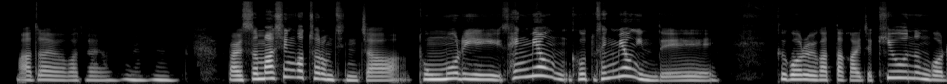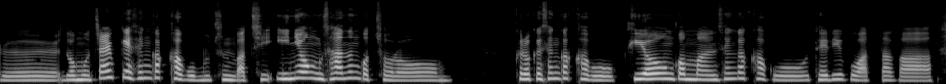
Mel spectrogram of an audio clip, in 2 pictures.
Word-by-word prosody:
맞아요, 205 -1 -3
맞아요. 190 0 -7
음음. 200 -2 -3 0.5
말씀하신 260 - +3
것처럼 275 -8 +1
진짜 190 -1 -3 0.2
동물이 230 -2 +4
생명 335 - +1
그것도 225 0 -2
생명인데 190 - -1 0.6
그거를 225 -3 +3
갖다가 200 -2 -2
이제 185 - -6
키우는 295 -2 -1
거를 190 -1 -2
너무 210 +1 +2
짧게 310 +5 +4
생각하고 285 -7 0
무슨 200 +2 -2
마치 220 +4 -3
인형 265 +1 +4
사는 270 +4 +2
것처럼 190 -5 -4 0.6
그렇게 245 0 +2
생각하고 240 -8 -2
귀여운 255 +1 +6
것만 230 -3 +2
생각하고 215 -6 -4
데리고 220 +1 -2
왔다가 185 -2 -4
215 Hz, 265 characters per minute, -22 LUFS, 195-260 Hz, 0.6 s, 귀여운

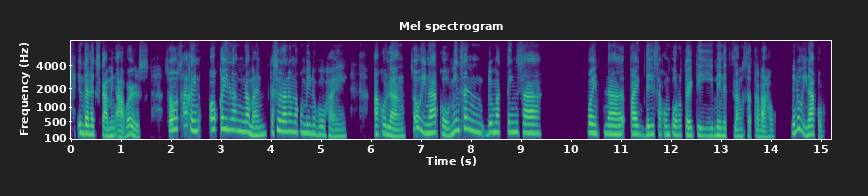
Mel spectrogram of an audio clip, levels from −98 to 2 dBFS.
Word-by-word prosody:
in 220 -1 +1
the 210 - +10
next 195 -1 -1
coming 160 0 +1
hours, 150 -1 -1 0.3
so 145 +2 +4
sakin, 270 +6 +1 0.2
okey 310 0 +3
lang 285 -3 0
naman 185 -5 +2
kasi 230 +4 -4
wala 255 -1 +6
naman 250 -1 +1
akong 230 -1 -4
binubuhay, 175 -8 -5 0.6
ako 200 +2 +1
lang, 155 -2 +1
so - - 0
uwi 255 - 0
na 225 +2 +5
ako 185 -7 -2
minsan 275 -1 0
dumating 240 +2 0
sa, 220 -2 +3 0.9
point 220 -3 +3
na, 200 -1 +3
5 200 -1 +3
days 190 +2 -1
akong 190 -1 -4
puro 185 -2 -1
30 165 -2 -2
minutes 165 -2 -3
lang 150 +1 -3
sa - - -6
trabaho, 140 -2 -3 0.4
then 220 - +2
uwi 285 - -2
na 195 +1 +6
ako. 140 -6 -10
200 Hz, 155 wpm, -24 LUFS, 165-235 Hz, 0.9 s, the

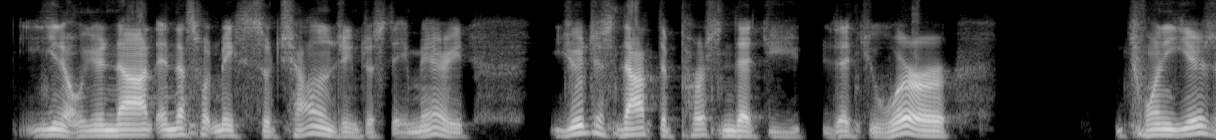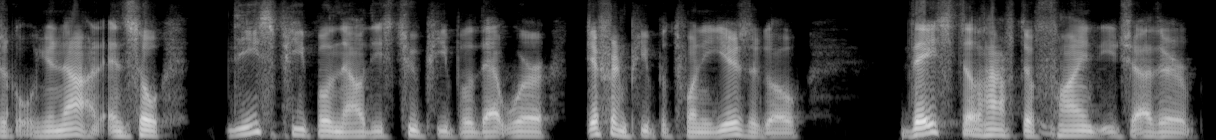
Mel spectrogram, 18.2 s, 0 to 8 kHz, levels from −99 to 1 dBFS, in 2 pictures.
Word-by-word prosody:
you 115 +2 -1
know, 105 -2 0
you're 110 +2 +1
not 115 +1 +6
and 115 +2 +2
that's 130 -2 -1
what - - -2
makes 105 0 -1
it - - -14
so - - -5
challenging 110 - -3
to 85 +3 -7
stay 85 +1 -10
married, 95 - -2 0.6
you're 130 +9 +2
just 155 -5 -5
not 125 +3 +3
the - - -3
person 115 -2 -4
that 105 - +1
you 85 -2 -12 0.2
that 100 -2 -6
you 90 - -5
were 105 0 +6 1.3
20 120 +2 +2
years 130 +2 +2
ago, 95 - -7
you're 100 +2 -2
not, 120 +4 +2
and 100 -1 -1
so 105 +3 +4 0.5
these 140 - -2
people 105 -4 -2
now, 95 0 0
these 95 0 -7
2 110 - -3
people 95 -1 -6
that 95 +1 0
were 95 0 -1 0.3
different - - +1
people - - -7
20 90 -1 -3
years 110 +5 +1
ago, 85 -1 -4 0.7
they 130 +7 +7
still 165 - -1
have 115 -1 0
to - - 0
find 105 -2 -1
each 90 -1 -9
other 90 -2 -1
105 Hz, 170 wpm, -25 LUFS, 95-120 Hz, 1.3 s, they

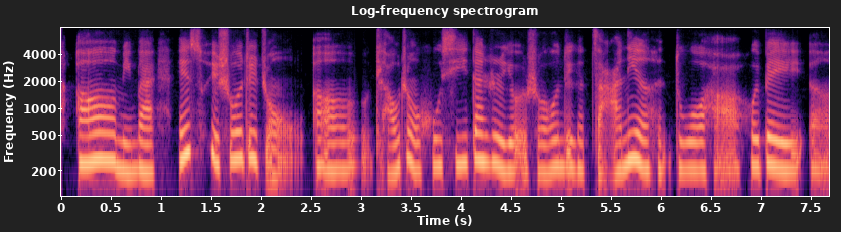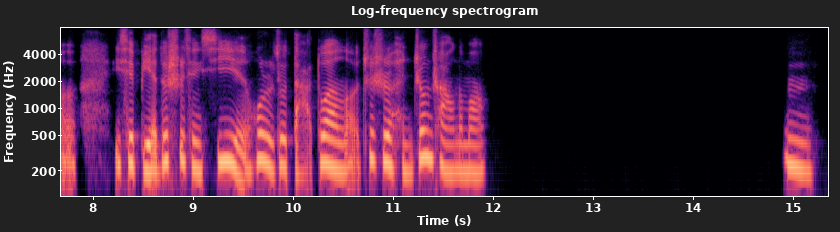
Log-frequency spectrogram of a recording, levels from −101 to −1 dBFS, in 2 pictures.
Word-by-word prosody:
哦， 255 +1 +6
明 205 -2 0
白。 200 -2 +1 0.2
诶， 295 +4 +7
所 320 -1 -8
以 275 - +4
说 270 +2 +2
这 275 - +3
种， 255 +1 -5
呃， 215 -1 -2 0.2
调 190 +1 -4
整 230 -4 0
呼 230 +1 -4
吸， 240 +2 -1
但 260 -1 +3
是 235 -4 +2
有 205 - 0
的 - - -3
时 200 - -7
候 205 +3 -1
这 220 - -1
个 210 -1 -4
杂 200 - -3
念 250 -4 +5
很 210 +1 -7
多 210 0 -1
哈， - - -4
会 230 - 0
被， 220 +2 +3
呃， - - -6 0.4
一 250 - -5
些 240 +1 +2
别 200 -3 +2
的 245 - +1
事 265 - -1
情 220 -4 -2
吸 255 +5 +1
引 205 -4 0
或 265 +5 +2
者 235 - +2
就 225 +2 -1
打 - - -6
断 235 -4 +3
了， - - -5
这 270 - -2
是 250 -1 +2
很 205 -3 -5
正 280 +6 +3
常 215 -7 -3
的 200 - -4
吗？ 200 +1 -4 3.0
嗯。 215 -4 -2
225 Hz, 205 characters per minute, -23 LUFS, 205-250 Hz, 3.0 s, 诶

